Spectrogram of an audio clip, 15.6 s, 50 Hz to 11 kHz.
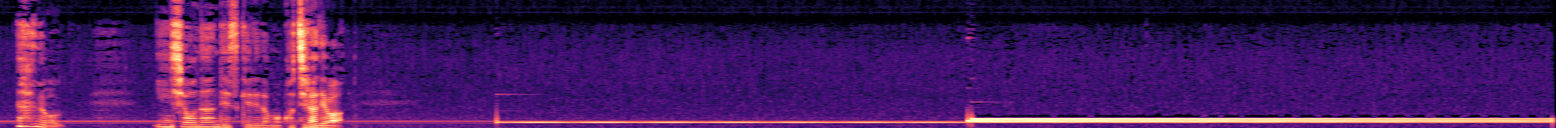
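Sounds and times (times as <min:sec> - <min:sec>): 
speech: 0:00.2 - 0:00.8, 0:01.6 - 0:03.6
crystal instrument tones overlapping: 0:05.0 - 0:15.5.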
